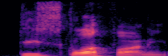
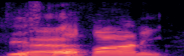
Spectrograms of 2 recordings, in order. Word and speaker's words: DeSclafani: DeSclafani. Nope. Not DeScal. DeSclafani. Well, that's DeSclafani. You were close.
